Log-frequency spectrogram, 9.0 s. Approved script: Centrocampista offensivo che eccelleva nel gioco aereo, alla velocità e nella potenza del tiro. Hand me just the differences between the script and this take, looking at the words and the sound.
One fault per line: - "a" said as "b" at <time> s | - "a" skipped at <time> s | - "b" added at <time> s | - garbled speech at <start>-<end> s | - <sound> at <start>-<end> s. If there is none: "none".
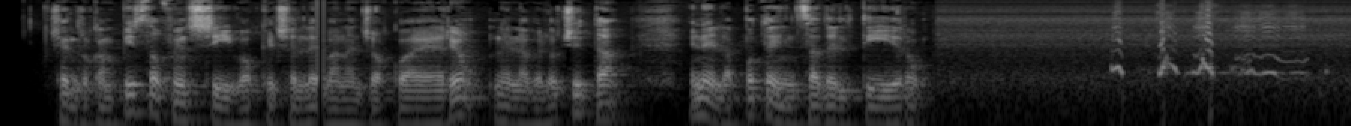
- dropout at 2.1-2.2 s
- "alla" said as "nella" at 3.3 s
- bark at 7.4-8.9 s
